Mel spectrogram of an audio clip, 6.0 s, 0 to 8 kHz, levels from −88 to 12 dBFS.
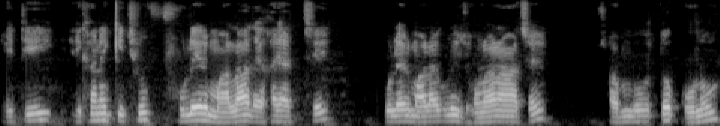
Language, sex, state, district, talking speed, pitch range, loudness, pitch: Bengali, male, West Bengal, Jhargram, 130 wpm, 125-155 Hz, -19 LUFS, 135 Hz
